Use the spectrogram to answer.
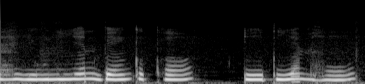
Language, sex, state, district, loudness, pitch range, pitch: Hindi, female, Madhya Pradesh, Umaria, -14 LUFS, 225-240 Hz, 230 Hz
